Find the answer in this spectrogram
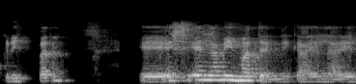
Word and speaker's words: CRISPR: Tengan presente que cuando se hable de CRISPR, hay que sacarle la última E y pronunciarlo como CRISPR.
